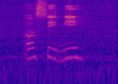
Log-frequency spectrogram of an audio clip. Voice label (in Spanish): "su diente", mazahua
